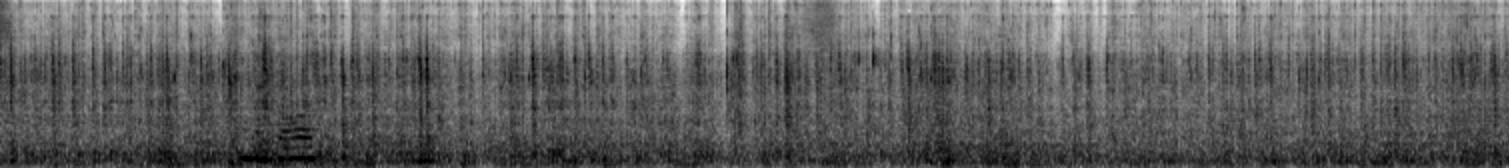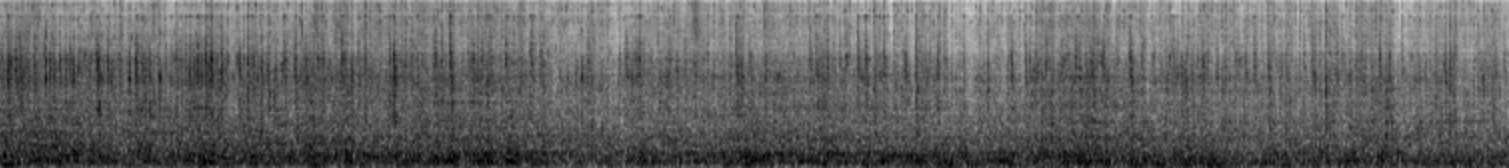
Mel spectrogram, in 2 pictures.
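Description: Heavy rain pouring down steadily, a dense, even rush of countless drops striking surfaces.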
